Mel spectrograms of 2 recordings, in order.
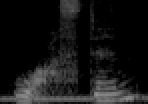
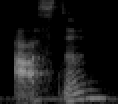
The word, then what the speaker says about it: Aston: Andrew Waston. Andrew, oh my God, I fucked that up. I really messed that up. Andrew Aston.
